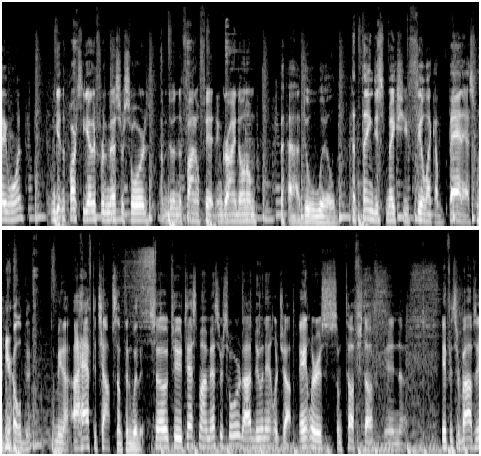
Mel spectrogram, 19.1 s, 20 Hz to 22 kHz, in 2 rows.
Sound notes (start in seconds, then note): 5.4 laughs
